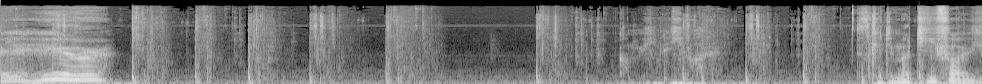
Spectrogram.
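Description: Footsteps thud on hard stairs.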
